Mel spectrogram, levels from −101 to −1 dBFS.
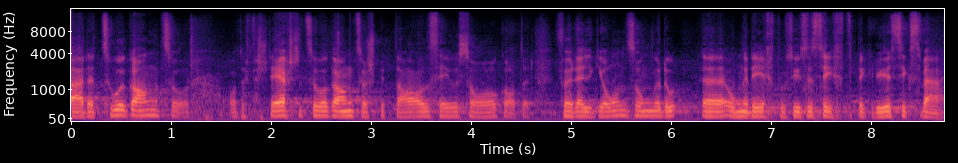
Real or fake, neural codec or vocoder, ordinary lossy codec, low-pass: fake; autoencoder, 48 kHz, 128 numbers a frame, DAC-VAE, trained on Japanese speech; AAC, 64 kbps; 14.4 kHz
